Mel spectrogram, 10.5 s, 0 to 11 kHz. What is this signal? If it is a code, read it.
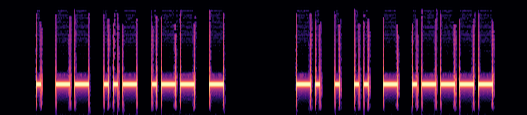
Morse code, heard as a keyed tone, about 13 wpm, 800 Hz. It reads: EMUWT NEIT1
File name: LEZIONI / 4 Q1 12wpm 2028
